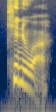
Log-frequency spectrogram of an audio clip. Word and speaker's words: quinoa: Quinoa, pronounced quinoa.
